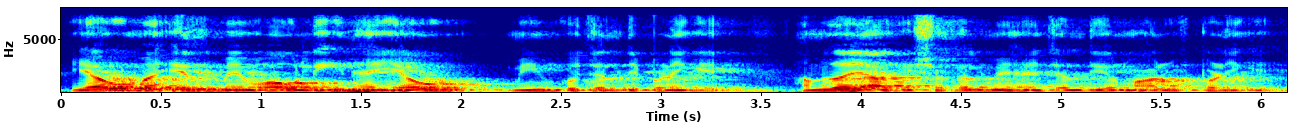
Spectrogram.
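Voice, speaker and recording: A man's voice: medium pitch, fairly even intonation. Echoey man teaching Quran recitation rules. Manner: explains letter by letter, then chants verses slowly. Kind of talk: tajweed lesson with chanted recitation. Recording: echoey, distant, dull audio.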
